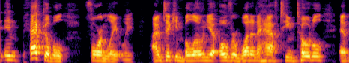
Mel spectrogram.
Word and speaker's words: Bologna: don't want to sound dumb here, it's just Bologna, right? Bologna.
